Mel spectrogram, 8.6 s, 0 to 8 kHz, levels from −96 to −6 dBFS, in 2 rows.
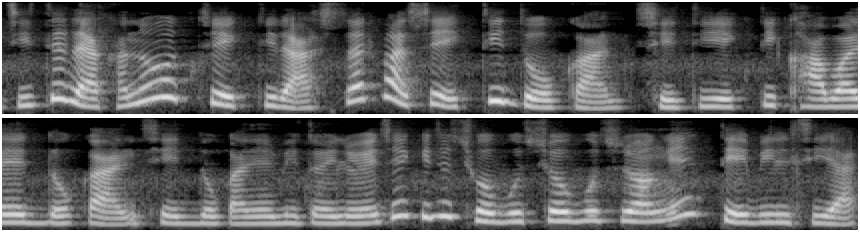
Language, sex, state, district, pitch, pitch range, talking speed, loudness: Bengali, female, West Bengal, Purulia, 215 Hz, 195-260 Hz, 160 wpm, -27 LUFS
